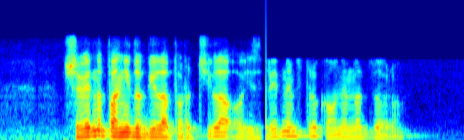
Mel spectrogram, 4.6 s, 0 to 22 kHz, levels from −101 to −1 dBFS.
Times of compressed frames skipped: none

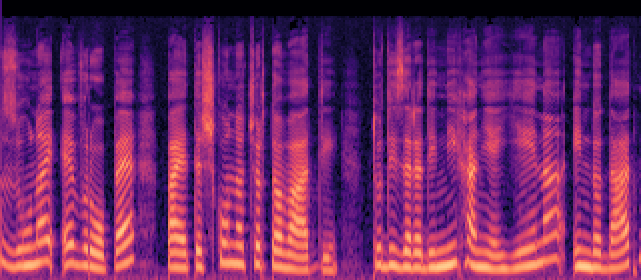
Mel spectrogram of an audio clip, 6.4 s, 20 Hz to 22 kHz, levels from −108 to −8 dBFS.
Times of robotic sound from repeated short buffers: none

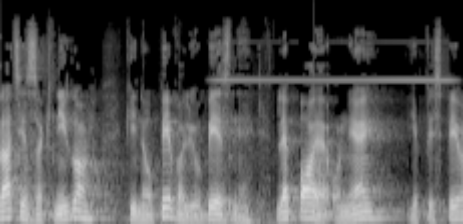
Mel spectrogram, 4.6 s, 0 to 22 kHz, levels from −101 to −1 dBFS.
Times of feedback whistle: 2.03-4.63

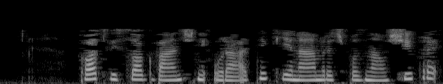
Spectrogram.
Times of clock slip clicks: none

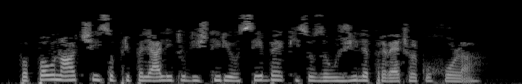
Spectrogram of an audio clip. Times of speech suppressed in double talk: none

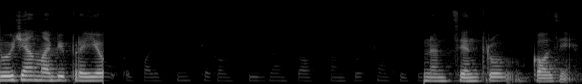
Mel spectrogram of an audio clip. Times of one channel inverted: 1.03-4.24

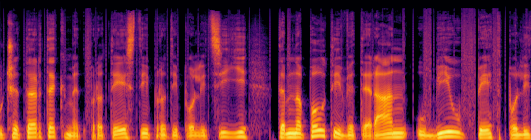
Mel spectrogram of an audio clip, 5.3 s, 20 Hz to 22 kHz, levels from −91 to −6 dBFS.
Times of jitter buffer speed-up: none

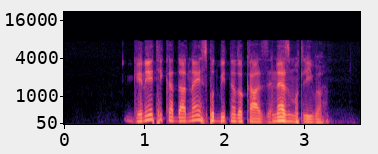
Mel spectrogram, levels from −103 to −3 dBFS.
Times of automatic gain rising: 0.75-3.32

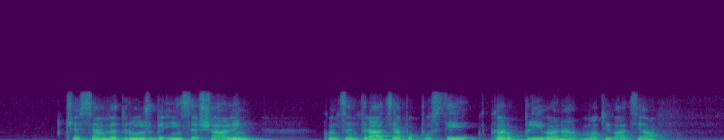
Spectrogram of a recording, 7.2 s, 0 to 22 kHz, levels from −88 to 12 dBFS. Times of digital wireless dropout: none

